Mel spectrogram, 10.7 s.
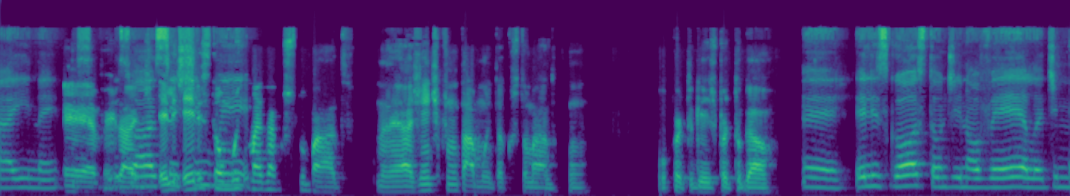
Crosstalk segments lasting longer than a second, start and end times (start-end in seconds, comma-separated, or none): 0.7-2.0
